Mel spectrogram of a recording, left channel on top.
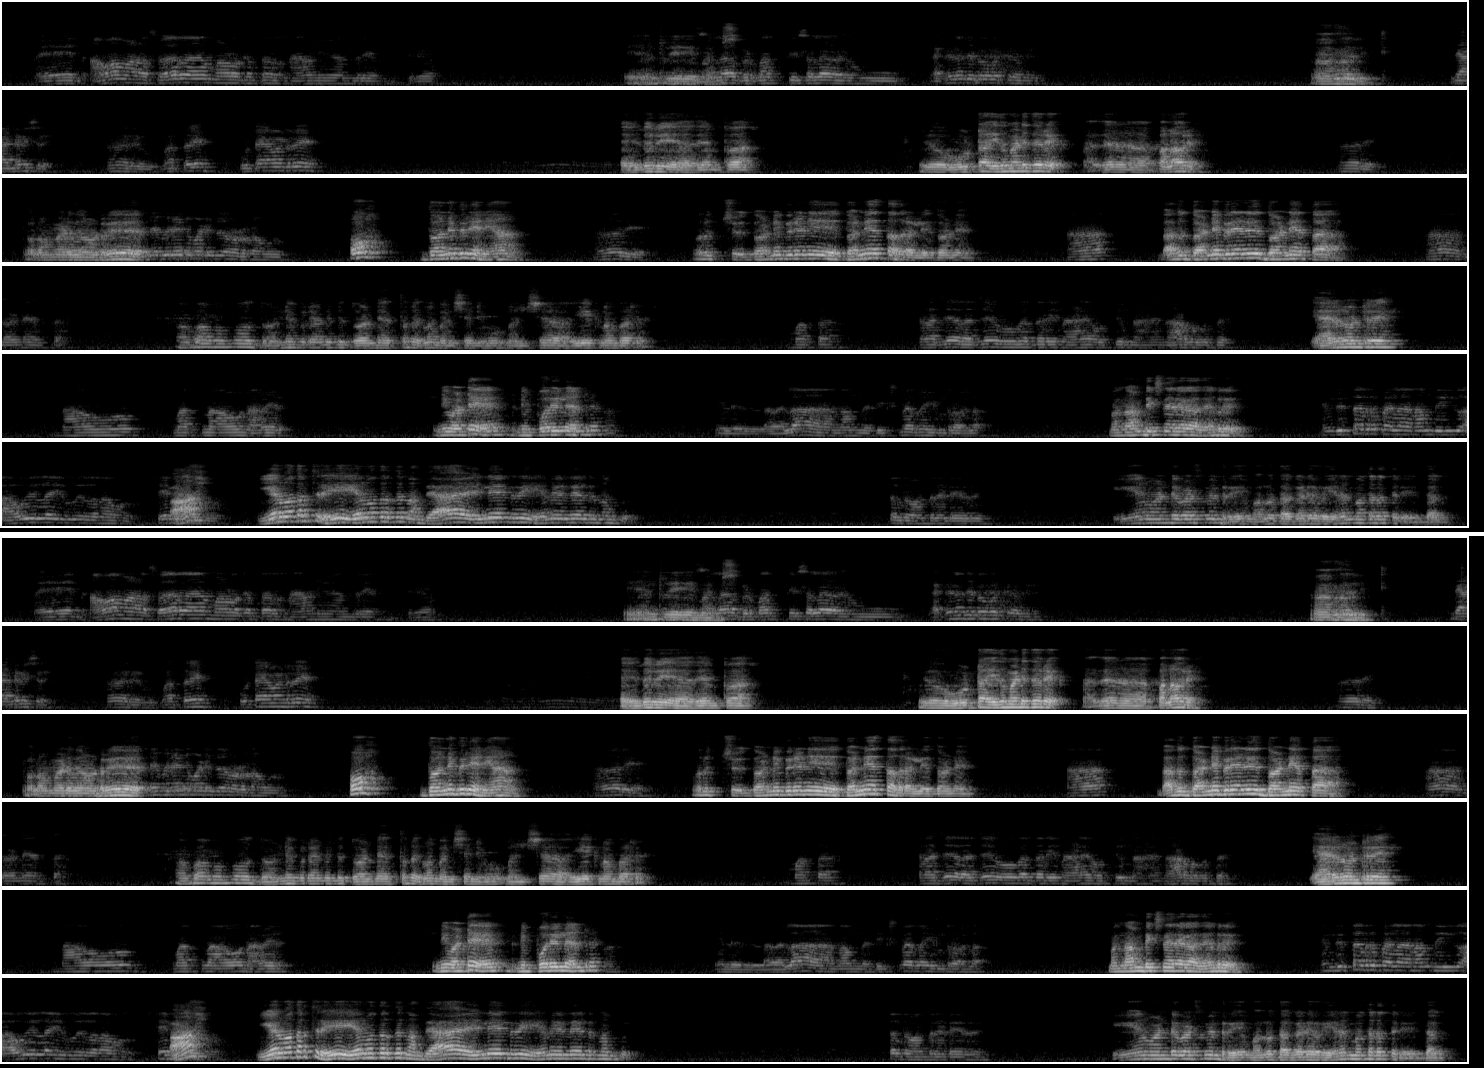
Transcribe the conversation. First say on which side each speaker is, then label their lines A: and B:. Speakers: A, on the right; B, on the right.
A: ಏನ್ ಅವಾಮ ಸರ್ ಮಾಡೋ ನಾವ್ ನೀವ್ ಅಂದ್ರೆ ಏನ್ಂತೀ <unintelligible>
B: ಏನ್ರೀ
A: ಹ್ಮ್ ಈ
B: ಮನ್ಷ್
A: ಸಲ ಬಿಡ ಮತ್ ಸಲ <inaudible> <unintelligible>
B: ಹಾ
A: ಕೂಡ್ರಿ
B: ಹಾ
A: ಇಲ್ಲಿ ಎರಡ್ ನಿಮಿಷ ಹಾ ರೀ ಮತ್ರರಿ ಊಟ ಏನ್ ಮಾಡ್ರಿ
B: ಇ ರಿ ಅದೇಏನಪಾ ಇದು ಊಟ ಇದು ಮಾಡಿದೇವ್ರೀ ಅದೇನ
A: ಹಾ
B: ಪಲಾವ್ರಿ
A: ಹಾ ರೀ
B: ಪಲಾವ್
A: ನಾವು
B: ಮಾಡಿದೇವ್ ನೋಡ್ರಿ
A: ದೊಣ್ಣೆ ಬಿರಿಯಾನಿ ಮಾಡಿದ್ದೇವೆ ನೋಡ್ರಿ ನಾವು ಹೌ
B: ಓಹ್ ದೊನ್ನೆ ಬಿರಿಯಾನಿ ಹಾ
A: ಹಾ ರೀ
B: ರುಚ್ಙ ದೊಣ್ಣೆ ಬಿರಿಯಾನಿ ಧಣ್ಣೆತ್ ಇತ್ ಅದ್ರಲ್ಲಿ ದೊಣ್ಣೆ
A: ಹಾ
B: ಅದು ದೊಣ್ಣೆ ಬಿರಿಯಾನಿ ದೊಣ್ಣೆ ಹಾ
A: ಹಾ ದೊಣ್ಣೆ ಅಂತ
B: ಹಬ್ಬಬ್ಬಬ್ಬ ದಣ್ಣೆ ಬಿರ್ಯಾನಿಲಿ ದಣ್ಣೆ ಇತ್ತಾರ ಎಲ್ಲಾ ಮನುಷ್ಯ ನೀವು ಮನುಷ್ಯ ಏಕ್ ನಂಬರ್
A: ಮತ್ತ ರಜೆ ರಜೆ ಹೋಗದ್ದರಿ ನಾಳೆ ಹೊತ್ತಿವ್ ನಾಳೆ ನಾಡ್ದ ಹೋದ್ದರಿ.
B: ಯಾರ್ ಯರು ಹೊಂಟ್ರಿ.
A: ನಾವು ಮತ್ ನಾವು ನಾವೇರಿ.
B: ನೀವ್ ಅಟ್ಟೆ ನಿಮ್. ಪೋರ್ ಇಲ್ಲ ಏನ್ರೀ
A: ಹ ಇಲ್ ಇಲ್ಲ ಅವೆಲ್ಲಾ ನಮ್ದು ಡಿಕ್ಷನರಿನಾಗ ಇಲ್ರಿ ಅವೆಲ್ಲಾ.
B: ಮತ್ ನಮ್ ಡಿಕ್ಷನರಿಯಾಗ ಅದ ಏನ್ರೀ
A: ನಿಮ್ದ ಇತ್ತಲ್ರಿ ಪಲ್ಲಾ ನಮ್ದು ಈಗ ಅವಗೂ ಇಲ್ಲ ಈಗೂ ಇಲ್ಲ ನನಮುಗ್ ಸ್ಟೇಟ್ ಫಾರ್ವರ್ಡ್
B: ಆ
A: ಇರುತ್.
B: ಏನ್ ಮಾತಾಡ್ತಿರಿ <unintelligible> ನಮ್ದ್ ಯಾ ಏನು ಇಲ್ಲೇ ಇಲ್ರಿ ಏನು ಇಇಲ್ಲೇ ಇಲ್ರಿ ನಮ್ದು.
A: ದವಂದರ್ ಡೈರಿ.
B: ಏನ್ ಒನ್ ಡೇ ಬ್ಯಾಟ್ಸ್ಮನ್. ರಿ ಮಲ್ದಗಡವ್ರಿ ಏನೇನ್ ಮಾತಾಡತ್ರಿ ದ.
